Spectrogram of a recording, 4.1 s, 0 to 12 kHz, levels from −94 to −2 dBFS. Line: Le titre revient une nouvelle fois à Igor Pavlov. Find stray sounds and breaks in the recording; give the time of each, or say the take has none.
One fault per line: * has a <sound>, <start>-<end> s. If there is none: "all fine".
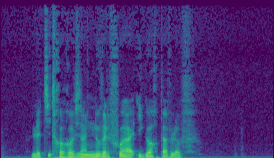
all fine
